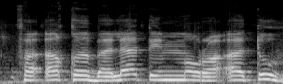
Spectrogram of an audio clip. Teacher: را کو پر پڑھنا ہے کیونکہ را کے اوپر زبر ہے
